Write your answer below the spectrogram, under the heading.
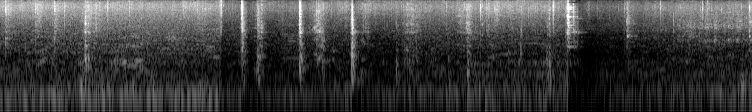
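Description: Fried noodles sizzling on a wide, flat metal frying pan, with several sharp clinks and scrapes of metal tongs against the pan as the noodles are lifted out.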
